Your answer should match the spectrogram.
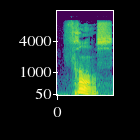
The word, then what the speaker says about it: France: La France, okay? A-N here, nasal en.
